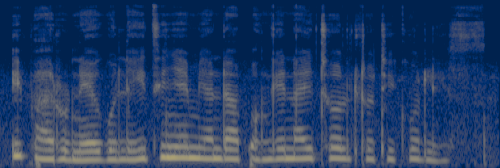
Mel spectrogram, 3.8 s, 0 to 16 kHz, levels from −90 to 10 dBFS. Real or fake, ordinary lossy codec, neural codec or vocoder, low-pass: real; none; none; 14.4 kHz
